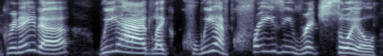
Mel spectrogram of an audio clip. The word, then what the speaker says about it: Grenada: Grenada. Thank you. Thanks. I knew I was going to mispronounce it.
